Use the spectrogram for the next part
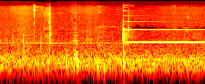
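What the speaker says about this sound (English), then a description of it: "I just give us a chime so that we know" A meditation chime rung to open a breathing meditation: a single clear bright strike near the end that rings on with a sustained tone, after quiet room noise with a few faint taps.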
